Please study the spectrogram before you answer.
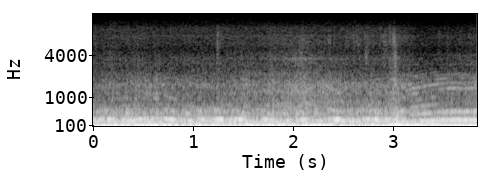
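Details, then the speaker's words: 2003 Mitsubishi Evo 8 turbo with new exhaust manifold: when coming to a stop, idle sags as low as 500 rpm then bumps back up to about 1100; intermittent and hard to replicate, cause not found. "and then it bumps back up it went down as low as 500 RPMs right there which is really really crappy see sometimes it does it and sometimes it doesn't and I can't replicate it"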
